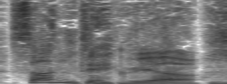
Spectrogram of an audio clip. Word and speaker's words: sundae: 이거 스펠링만 보고 문화를 모르시는 분들, 미국에도 순대가 있네, 순대? 순대 아니고요, 썬데이고요. – Yes, sundae.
